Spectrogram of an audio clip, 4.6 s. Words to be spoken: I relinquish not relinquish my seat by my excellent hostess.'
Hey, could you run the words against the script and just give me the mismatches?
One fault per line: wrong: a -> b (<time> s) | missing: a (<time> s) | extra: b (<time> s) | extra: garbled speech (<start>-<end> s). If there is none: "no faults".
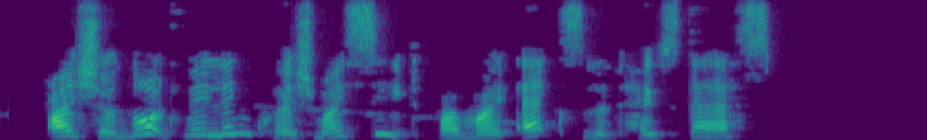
wrong: relinquish -> shall (0.4 s)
